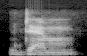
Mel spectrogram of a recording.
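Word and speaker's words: damn: শব্দের শেষে এম এন বসলে এন উচ্চারণ হয় না। তবে এম উচ্চারিত হয়। এম এন আছে এখানে এম উচ্চারিত হবে না। এন উচ্চারিত হবে। এটা হবে সরি এন উচ্চারিত হবে না। এম উচ্চারিত হবে। হবে ড্যাম অটম সল্যাম কন্ডেম আই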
